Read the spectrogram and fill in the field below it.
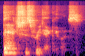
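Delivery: whispered scoff. Real, not acted. Mocking the post, she whispers a scoff. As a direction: scoff it under your breath.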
